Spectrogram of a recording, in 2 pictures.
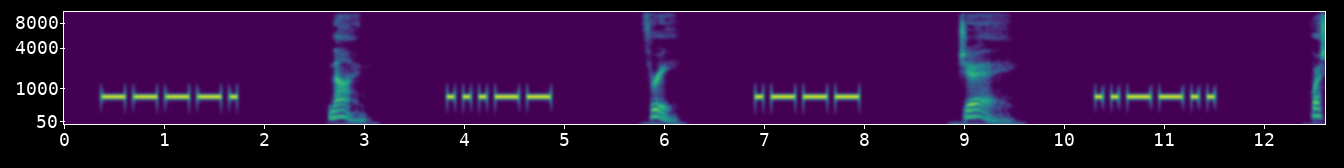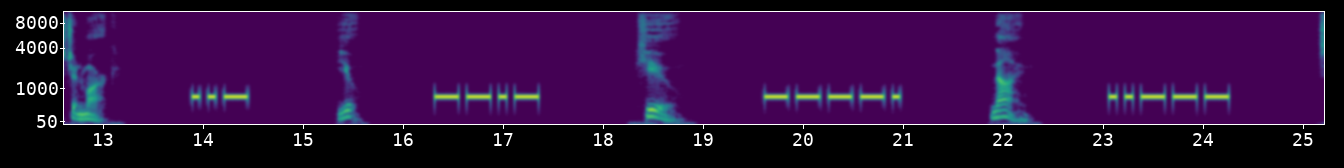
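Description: A telegraph key taps out Morse code in short, steady beeps.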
